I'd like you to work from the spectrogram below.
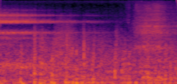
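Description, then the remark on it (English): Thunder rumbles low and steadily for about two seconds as a storm comes on, a deep crackling roll with several heavier booms rising out of it and no voices present. “Seems a storm's coming on.”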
